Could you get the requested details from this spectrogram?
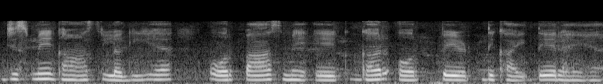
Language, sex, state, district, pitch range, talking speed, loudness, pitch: Hindi, female, Punjab, Fazilka, 200-225 Hz, 150 wpm, -15 LUFS, 215 Hz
